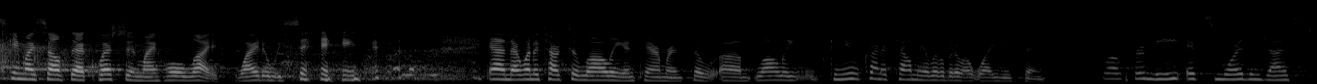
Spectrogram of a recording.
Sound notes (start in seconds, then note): 2.7 chuckles; 5.3 audience chuckles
